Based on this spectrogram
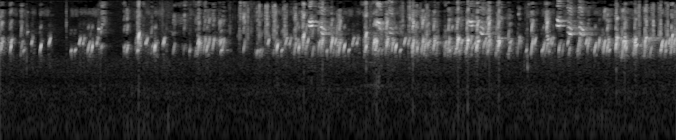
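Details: European goldfinch song for triggering goldfinches to sing and mate: a few separate chirps at first, then a dense, continuous rush of bright twitters and trills.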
